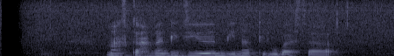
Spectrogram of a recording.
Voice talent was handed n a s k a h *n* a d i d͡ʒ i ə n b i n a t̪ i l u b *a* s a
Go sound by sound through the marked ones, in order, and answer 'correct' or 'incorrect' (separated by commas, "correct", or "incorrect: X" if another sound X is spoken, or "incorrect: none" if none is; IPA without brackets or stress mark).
correct, correct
